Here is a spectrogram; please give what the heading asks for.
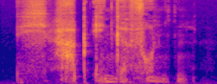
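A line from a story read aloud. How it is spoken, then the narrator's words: Whisper. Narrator (German): flüsterte er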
